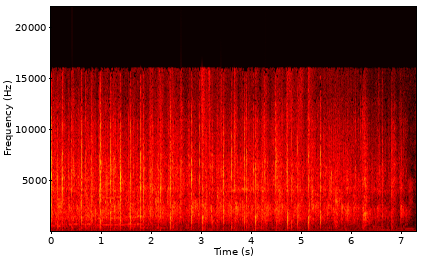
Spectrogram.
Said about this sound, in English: Please clap your hands for the one, the only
